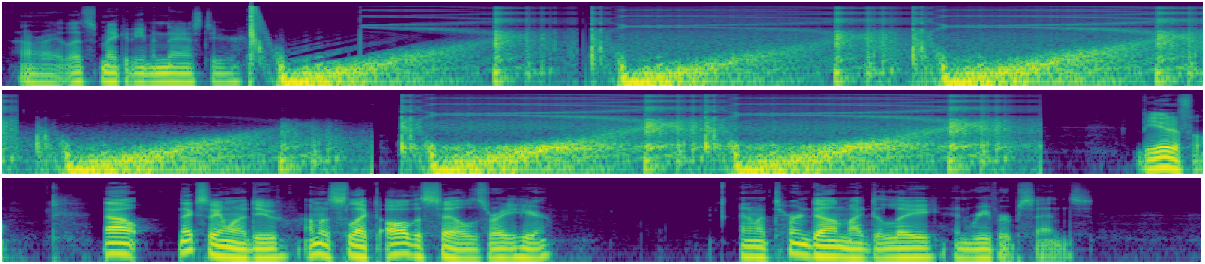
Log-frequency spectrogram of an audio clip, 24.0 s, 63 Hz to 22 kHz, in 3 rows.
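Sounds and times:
distorted bit-crushed clatter: 0:01.7 - 0:08.6, 0:09.8 - 0:15.0.

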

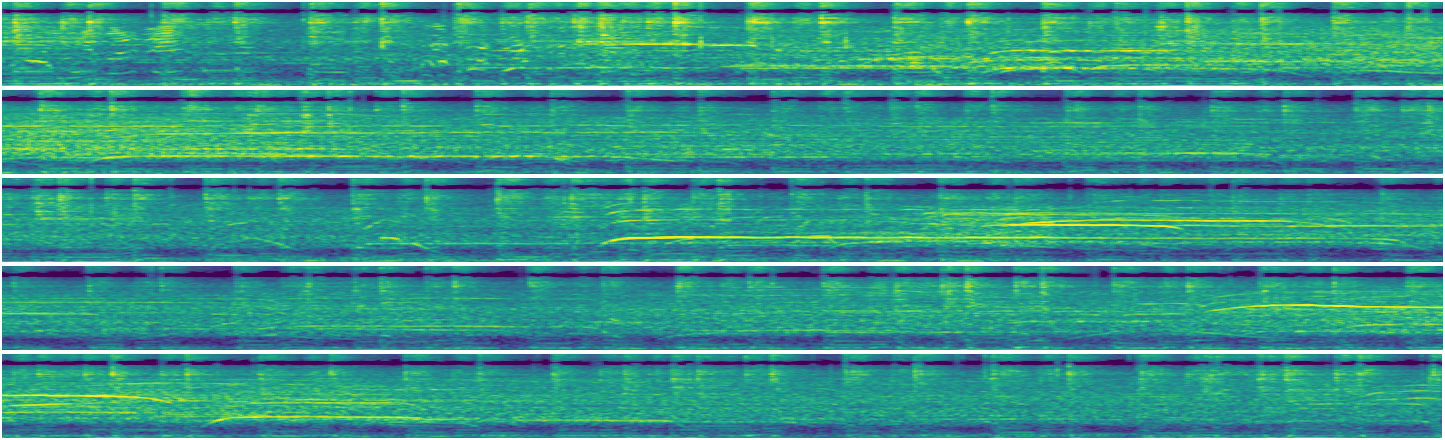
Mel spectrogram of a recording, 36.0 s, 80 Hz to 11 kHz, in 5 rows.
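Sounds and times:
live rock band: 0:00.0 - 0:36.0
crowd singing and whooping: 0:02.0 - 0:36.0.

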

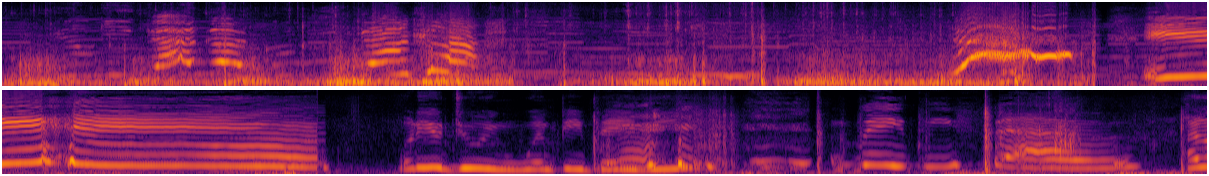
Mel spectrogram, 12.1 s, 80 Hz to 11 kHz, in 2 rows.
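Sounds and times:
plastic wheels rolling on concrete: 0:00.0 - 0:07.7.

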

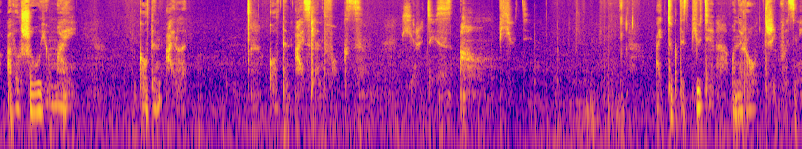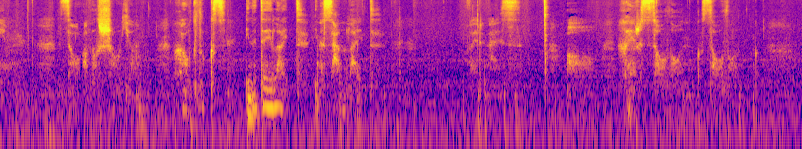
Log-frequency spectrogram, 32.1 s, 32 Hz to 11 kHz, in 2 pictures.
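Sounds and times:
woman whispering: 0:00.0 - 0:01.6, 0:02.6 - 0:03.8, 0:05.0 - 0:07.4, 0:08.0 - 0:10.7, 0:12.6 - 0:23.8, 0:25.3 - 0:31.4.

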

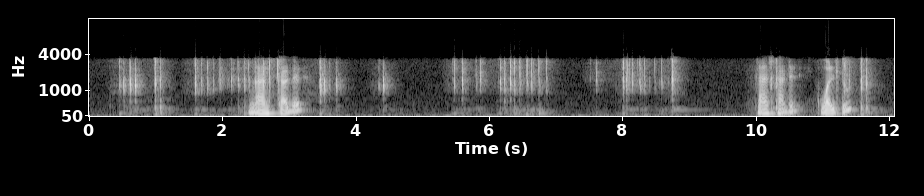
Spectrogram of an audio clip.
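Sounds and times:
computer keyboard typing: 0:00.4 - 0:04.6, 0:05.4 - 0:09.0, 0:10.2 - 0:10.4, 0:11.2 - 0:11.9.

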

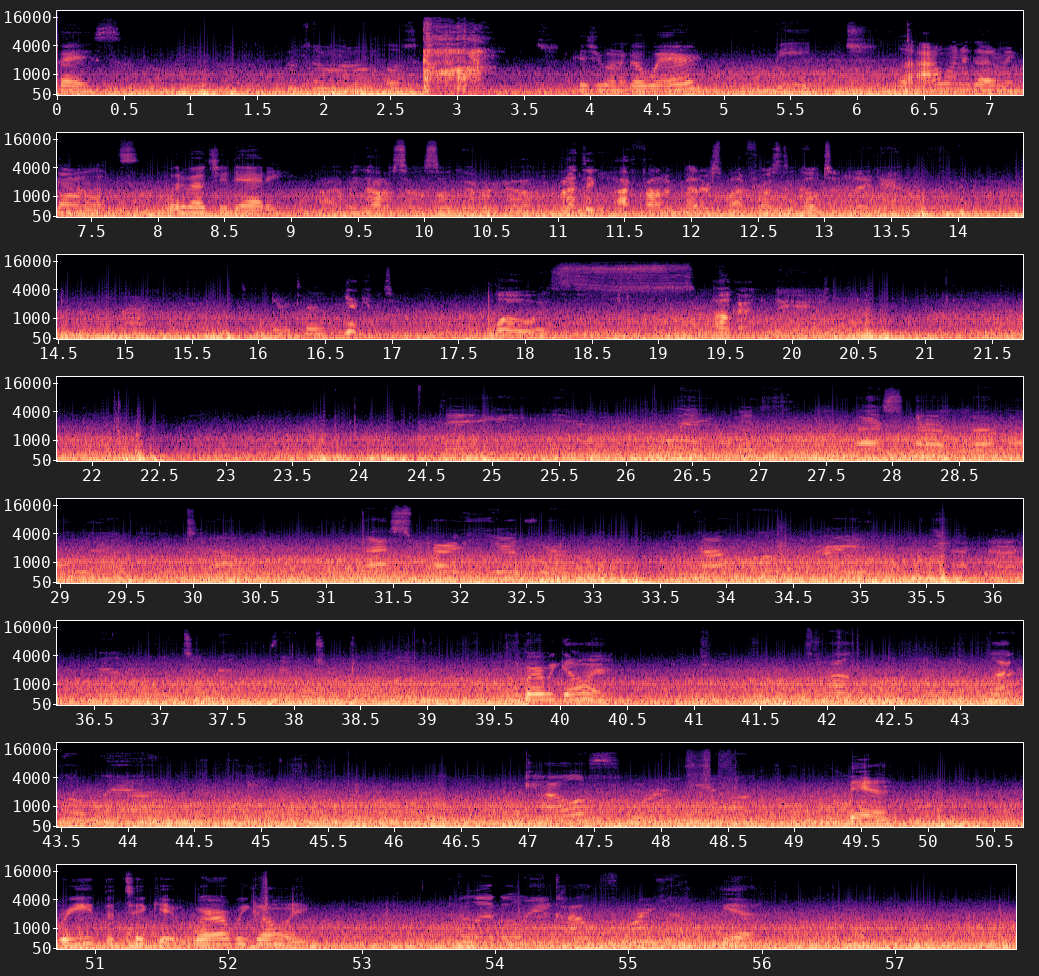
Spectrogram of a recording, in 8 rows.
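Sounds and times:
car cabin low rumble: 0:00.0 - 0:57.9.

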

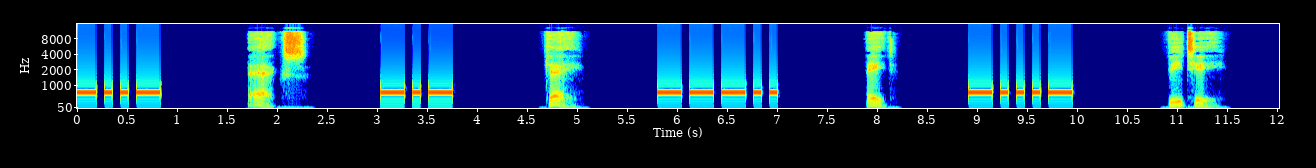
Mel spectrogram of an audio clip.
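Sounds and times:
morse code beeps: 0:00.0 - 0:00.9, 0:03.0 - 0:03.8, 0:05.8 - 0:07.0, 0:08.9 - 0:10.0
recorded voice speaking: 0:01.7 - 0:02.4, 0:04.6 - 0:05.2, 0:07.9 - 0:08.3, 0:10.9 - 0:11.5.

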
